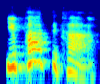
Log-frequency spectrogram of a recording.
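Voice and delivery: hammed-up Boston, park the car; Boston accent. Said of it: "I said".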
